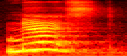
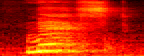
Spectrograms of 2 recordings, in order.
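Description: First: High laughing chirp, repeated. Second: High laughing chirp. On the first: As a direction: chirp it again through a laugh. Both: Acted. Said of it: "laughed Bright Bill".

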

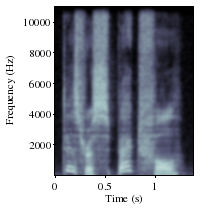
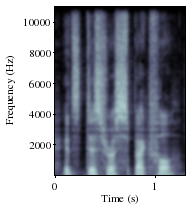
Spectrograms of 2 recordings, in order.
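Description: First: Higher, drawn-out disbelieving question; acted outraged query, not shouted; incredulous cry. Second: Said in the usual way. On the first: A narrator's reading. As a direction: echo it back in disbelief, slowly. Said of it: "Gideon cried".

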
